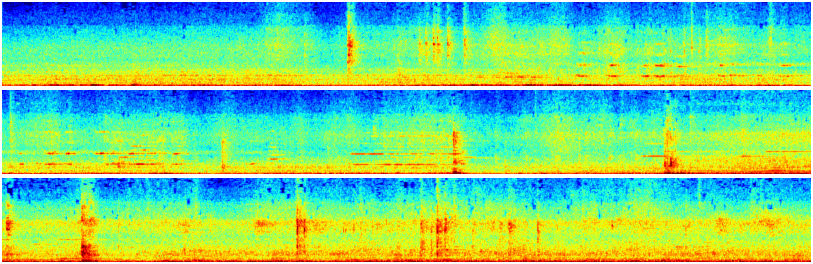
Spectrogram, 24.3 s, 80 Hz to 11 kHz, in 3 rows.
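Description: Cabin sound of a Chuo Line E233-series commuter train running: a steady low rumble with scattered clicks from the wheels on the rails. Brief high whines come up about halfway through and again a few seconds later.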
